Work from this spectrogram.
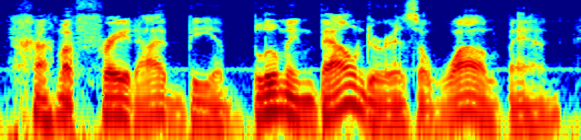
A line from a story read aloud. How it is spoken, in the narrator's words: laughed Clayton ruefully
